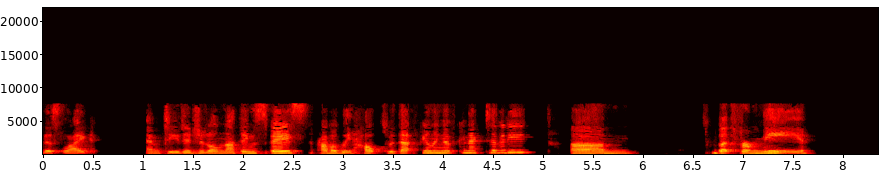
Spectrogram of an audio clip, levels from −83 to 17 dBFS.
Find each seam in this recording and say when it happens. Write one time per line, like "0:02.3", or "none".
0:05.1

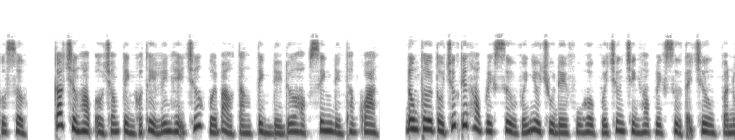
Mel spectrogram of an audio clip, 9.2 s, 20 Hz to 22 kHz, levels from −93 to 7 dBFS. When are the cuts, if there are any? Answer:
0:05.7

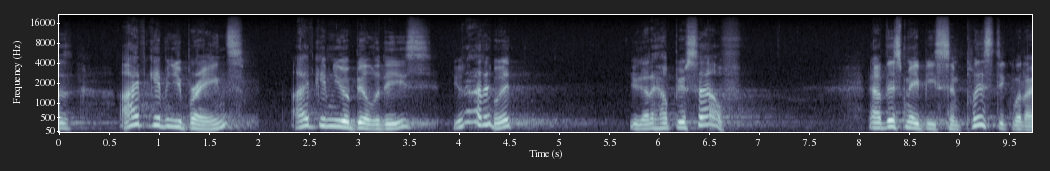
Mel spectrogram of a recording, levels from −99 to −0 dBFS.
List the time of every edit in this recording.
0:02.0
0:03.8
0:04.3

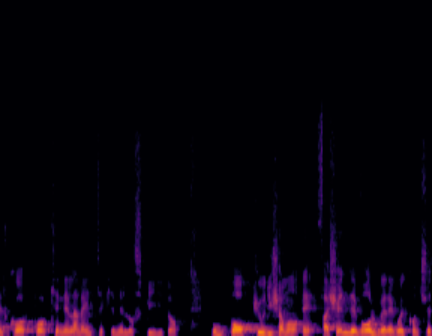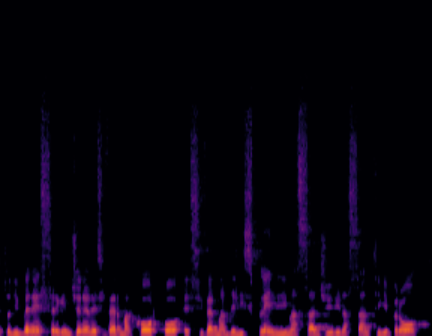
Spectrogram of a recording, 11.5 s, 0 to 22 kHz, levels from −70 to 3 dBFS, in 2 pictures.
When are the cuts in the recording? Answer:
none

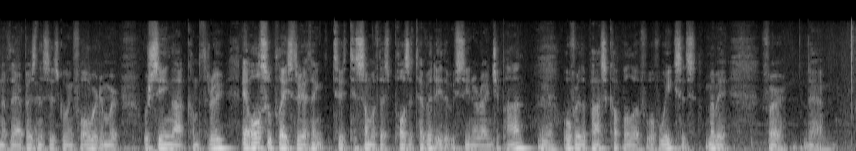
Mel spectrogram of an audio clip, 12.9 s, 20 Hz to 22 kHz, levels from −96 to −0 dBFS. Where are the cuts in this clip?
0:03.6

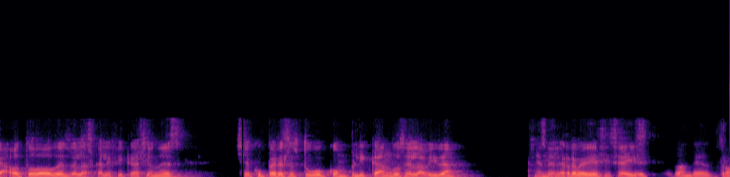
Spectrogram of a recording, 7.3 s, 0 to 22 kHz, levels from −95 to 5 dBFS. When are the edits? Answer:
none

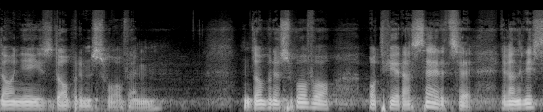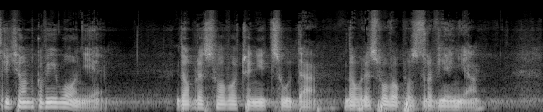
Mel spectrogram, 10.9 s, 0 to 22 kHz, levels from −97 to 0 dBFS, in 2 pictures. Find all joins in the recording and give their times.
0:05.5
0:07.2
0:08.8

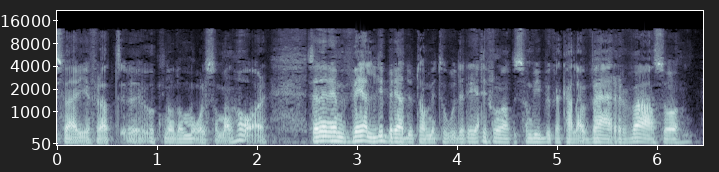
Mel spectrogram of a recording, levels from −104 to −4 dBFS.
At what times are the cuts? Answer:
0:04.2
0:04.6

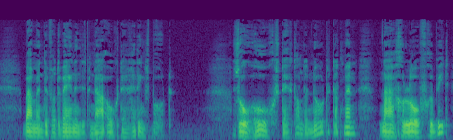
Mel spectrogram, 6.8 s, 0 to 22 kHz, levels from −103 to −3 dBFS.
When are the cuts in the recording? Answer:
0:01.3

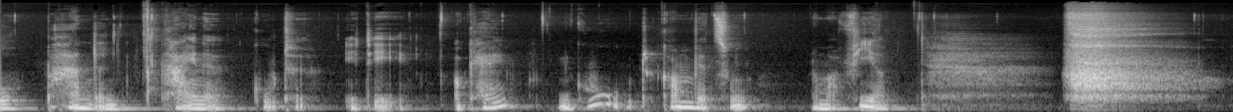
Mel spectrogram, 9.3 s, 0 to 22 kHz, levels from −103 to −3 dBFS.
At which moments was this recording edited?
none

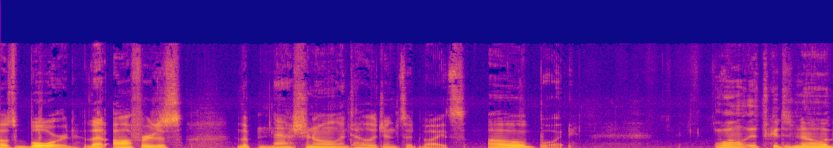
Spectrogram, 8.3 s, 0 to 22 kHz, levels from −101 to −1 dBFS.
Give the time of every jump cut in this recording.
0:02.5

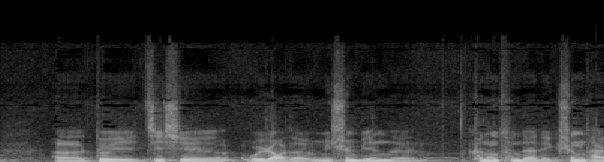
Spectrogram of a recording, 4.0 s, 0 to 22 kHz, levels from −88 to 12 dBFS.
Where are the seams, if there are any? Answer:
none

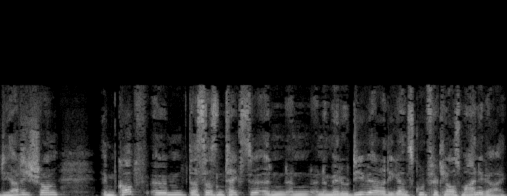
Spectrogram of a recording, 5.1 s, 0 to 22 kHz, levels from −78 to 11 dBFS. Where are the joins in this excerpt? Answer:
none

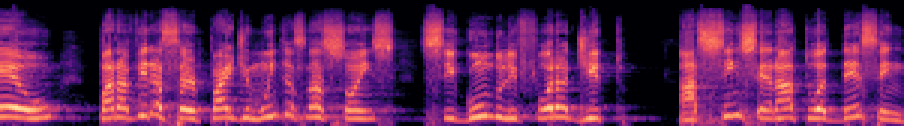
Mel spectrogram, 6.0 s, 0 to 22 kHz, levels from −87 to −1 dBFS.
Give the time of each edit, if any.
0:04.4

